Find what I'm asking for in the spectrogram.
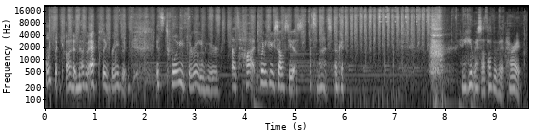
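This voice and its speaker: A woman's voice: medium pitch, a little slow, pauses often. A woman hosting her own channel, answering viewer questions in casual chat, laughing often and restarting her sentences. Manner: chatty, laughs often, restarts and repeats herself. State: shivering from cold.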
